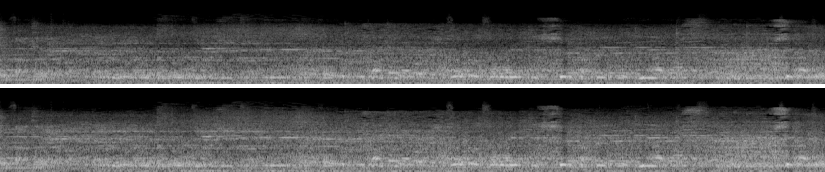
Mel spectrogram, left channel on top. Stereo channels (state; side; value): normal; both; correlation 0.93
